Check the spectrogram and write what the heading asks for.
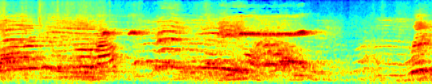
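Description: Overlapping children's voices, excited chatter, calls and laughter from a group of middle-school students, with a brief high-pitched note a little past halfway.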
